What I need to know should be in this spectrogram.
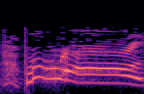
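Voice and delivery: high, loud hammed-up yell; shocked scream. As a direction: scream as if someone just vanished. Acting out shock at disappearance.

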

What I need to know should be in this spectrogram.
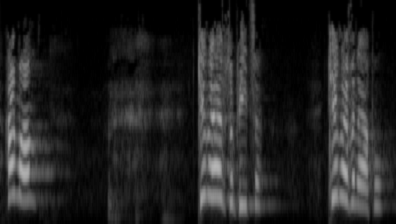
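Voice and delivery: put-on high, sweet-talking kid voice; cheery child. Child coming into the kitchen to Mom, cheery. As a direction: imitate a kid chirpily asking for treats. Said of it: "They're all cheery".

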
